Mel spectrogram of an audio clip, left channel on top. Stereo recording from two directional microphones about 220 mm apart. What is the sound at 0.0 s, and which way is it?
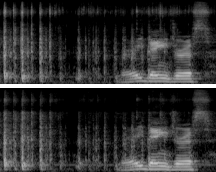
Typing, 40° left (ahead or behind).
